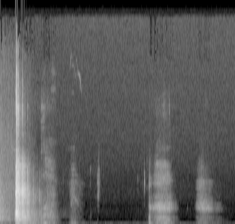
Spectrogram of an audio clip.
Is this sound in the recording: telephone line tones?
no

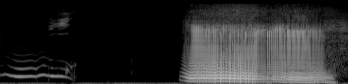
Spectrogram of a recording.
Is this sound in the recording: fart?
yes

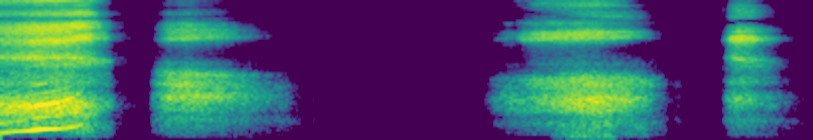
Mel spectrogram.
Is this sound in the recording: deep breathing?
yes

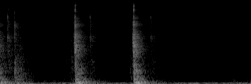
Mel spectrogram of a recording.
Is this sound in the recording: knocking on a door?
yes

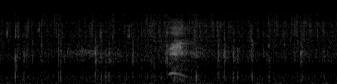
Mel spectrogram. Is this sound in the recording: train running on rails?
no

